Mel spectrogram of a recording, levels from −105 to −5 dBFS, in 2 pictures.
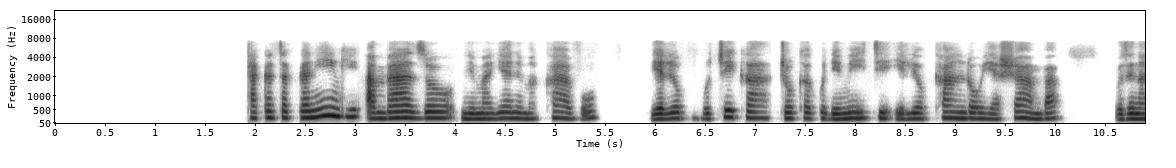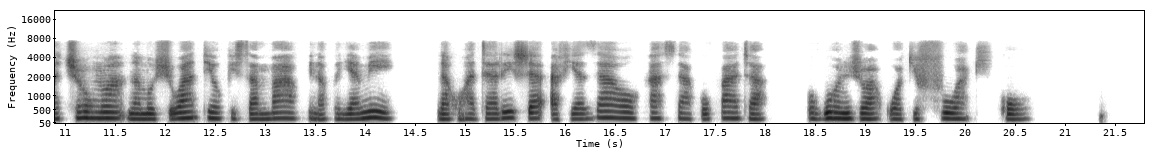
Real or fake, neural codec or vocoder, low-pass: fake; codec, 24 kHz, 0.5 kbps, DualCodec; 7.2 kHz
